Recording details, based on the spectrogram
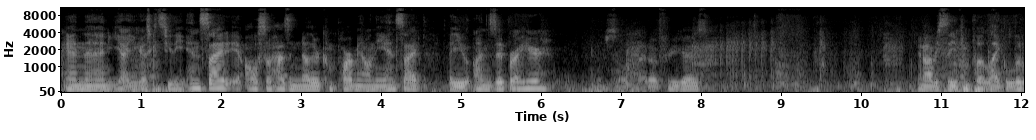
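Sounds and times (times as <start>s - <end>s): small zipper rasp: 8.8s - 10.6s.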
